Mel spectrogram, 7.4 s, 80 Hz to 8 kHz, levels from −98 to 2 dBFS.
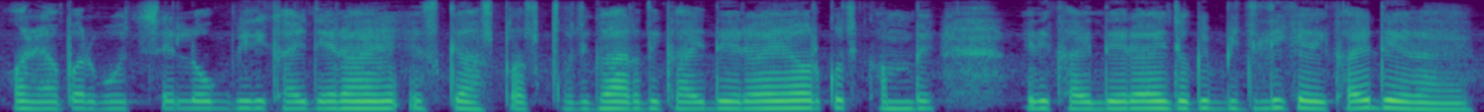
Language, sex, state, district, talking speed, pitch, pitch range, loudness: Hindi, female, Bihar, Saran, 285 wpm, 185 Hz, 180-190 Hz, -32 LUFS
